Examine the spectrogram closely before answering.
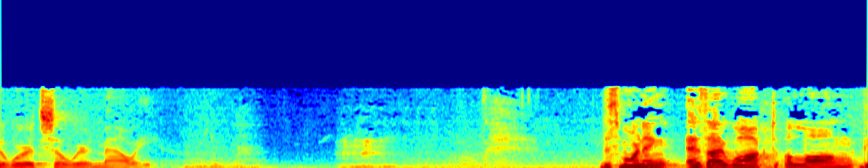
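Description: A middle-aged woman speaks calmly and clearly into a microphone.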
